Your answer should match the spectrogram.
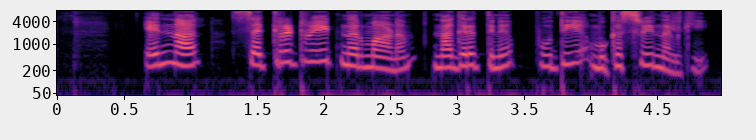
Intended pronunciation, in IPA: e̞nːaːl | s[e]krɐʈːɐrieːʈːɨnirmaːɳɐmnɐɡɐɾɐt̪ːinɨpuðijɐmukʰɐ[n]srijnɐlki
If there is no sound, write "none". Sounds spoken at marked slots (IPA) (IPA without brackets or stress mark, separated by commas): e, none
